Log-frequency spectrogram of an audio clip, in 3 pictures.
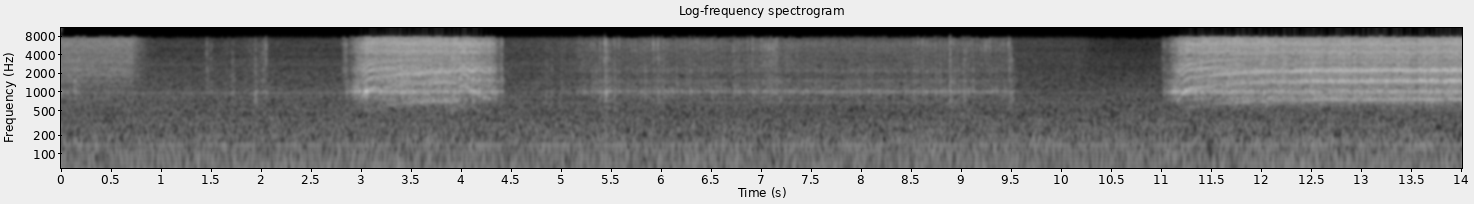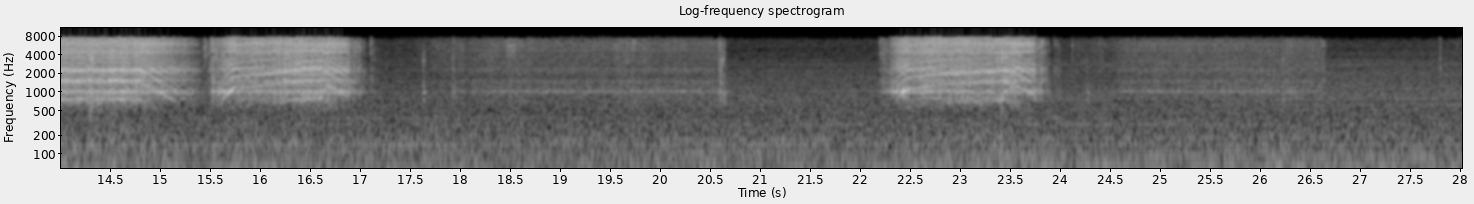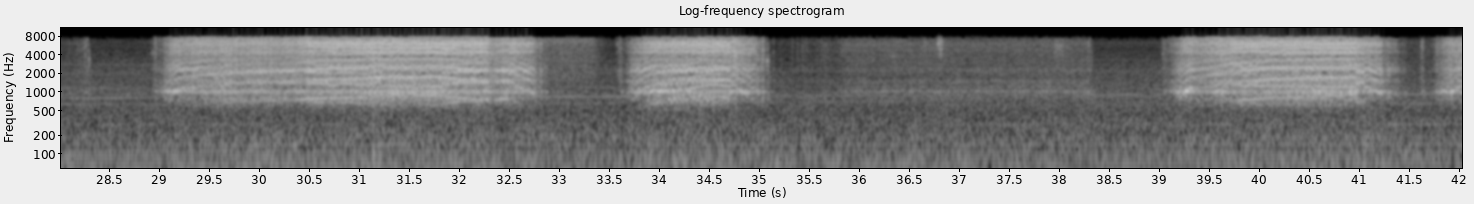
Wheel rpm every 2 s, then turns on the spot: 0, 70, 40, 20, 20, 50, 190, 110, 70, 20, 10, 110, 20, 10, 70, 190, 80, 80, 20, 60, 110.
4-10 16-22 24-28 32-38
